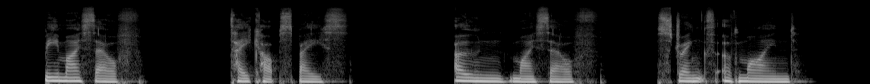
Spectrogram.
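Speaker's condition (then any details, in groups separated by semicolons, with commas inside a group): No condition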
